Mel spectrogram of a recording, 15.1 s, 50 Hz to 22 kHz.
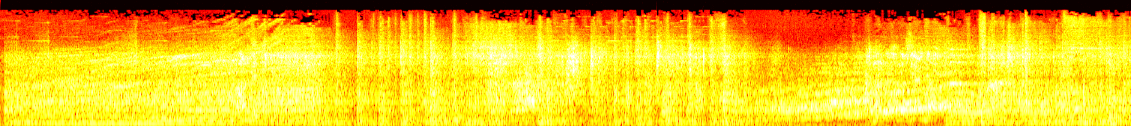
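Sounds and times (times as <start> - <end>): voice: 3.1 - 3.8, 11.5 - 13.8
rapid clattering sound effects: 4.1 - 10.2, 12.5 - 15.0.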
